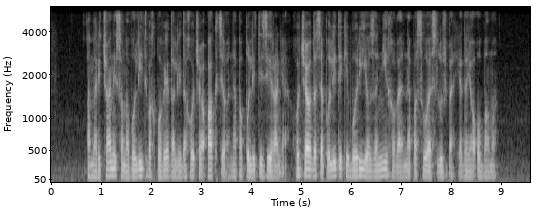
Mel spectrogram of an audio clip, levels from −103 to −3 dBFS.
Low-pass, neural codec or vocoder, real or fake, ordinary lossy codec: 5.4 kHz; vocoder, 44.1 kHz, 128 mel bands every 512 samples, BigVGAN v2; fake; none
